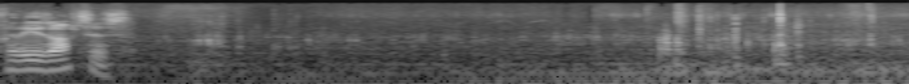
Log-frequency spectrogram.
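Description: A car engine hums as the car pulls away.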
